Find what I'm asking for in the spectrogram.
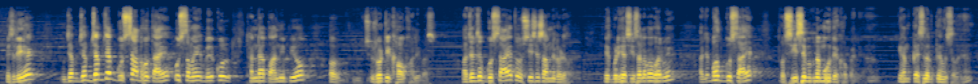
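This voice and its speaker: Animated male religious storyteller. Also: on the high side, moderate pace, soft background music. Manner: animated, humorous, acting out voices. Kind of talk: devotional sermon storytelling.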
